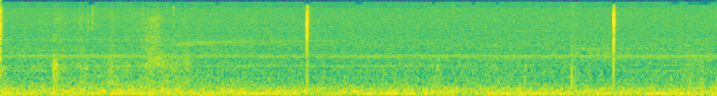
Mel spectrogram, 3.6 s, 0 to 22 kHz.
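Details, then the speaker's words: Electric fence pulse grounding out through grass touching the hot wire, mic held down at the spot: sharp ticks about every 1.5 seconds as the fence arcs into and burns the grass. "well here's one of those spots where it's grounding out and I'll hold the mic down there so you can hear it ticking obviously there nothing too crazy"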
